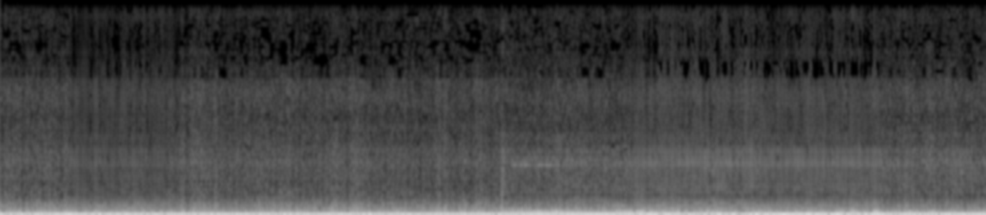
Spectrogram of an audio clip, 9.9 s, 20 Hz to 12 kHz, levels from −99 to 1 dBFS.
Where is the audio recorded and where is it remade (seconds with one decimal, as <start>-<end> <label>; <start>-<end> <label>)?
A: 0.0-0.7 recorded; 0.7-1.8 remade; 1.8-6.3 recorded; 6.3-8.8 remade; 8.8-9.9 recorded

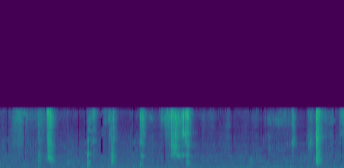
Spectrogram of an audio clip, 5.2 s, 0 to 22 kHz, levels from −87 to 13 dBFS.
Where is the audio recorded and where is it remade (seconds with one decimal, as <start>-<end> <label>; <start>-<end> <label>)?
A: 0.0-0.4 recorded; 0.4-1.0 remade; 1.0-2.3 recorded; 2.3-4.6 remade; 4.6-5.2 recorded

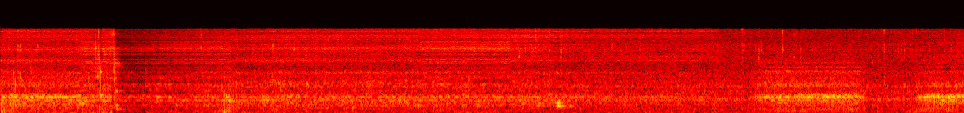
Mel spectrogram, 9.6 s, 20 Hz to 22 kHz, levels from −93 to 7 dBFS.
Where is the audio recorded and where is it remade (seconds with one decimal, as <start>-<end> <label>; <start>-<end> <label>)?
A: 0.0-0.8 recorded; 0.8-2.3 remade; 2.3-4.2 recorded; 4.2-5.1 remade; 5.1-9.6 recorded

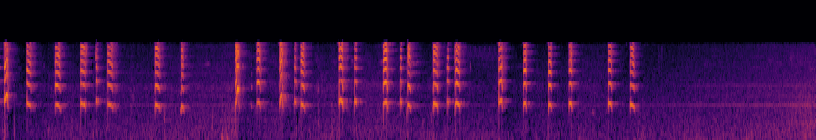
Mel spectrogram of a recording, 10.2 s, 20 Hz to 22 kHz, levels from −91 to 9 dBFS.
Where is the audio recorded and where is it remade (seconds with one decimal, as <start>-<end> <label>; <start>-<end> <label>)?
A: 0.0-10.2 recorded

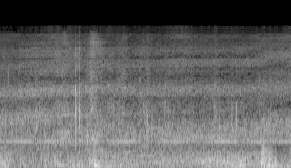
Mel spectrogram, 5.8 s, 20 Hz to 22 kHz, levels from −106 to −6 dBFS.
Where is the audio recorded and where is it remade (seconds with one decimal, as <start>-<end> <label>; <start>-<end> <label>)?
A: 0.0-1.1 recorded; 1.1-2.3 remade; 2.3-5.8 recorded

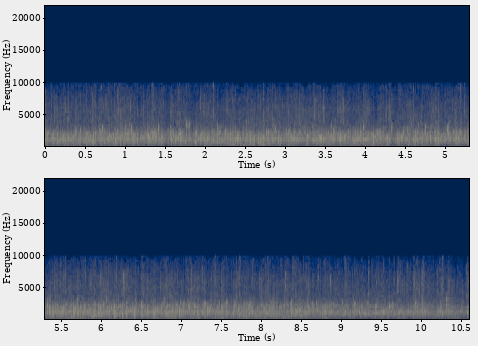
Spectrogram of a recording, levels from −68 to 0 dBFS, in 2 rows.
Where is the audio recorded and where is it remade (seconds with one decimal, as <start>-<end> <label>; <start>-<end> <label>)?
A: 0.0-3.9 recorded; 3.9-4.4 remade; 4.4-7.8 recorded; 7.8-9.7 remade; 9.7-10.6 recorded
